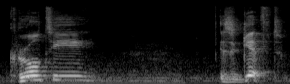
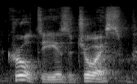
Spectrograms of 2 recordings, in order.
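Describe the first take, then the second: First: Higher, laughing take on Cruelty; Cruelty drawn out high with a chuckle; laughing echo. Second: Said in the usual way. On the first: Shown as a demonstration.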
